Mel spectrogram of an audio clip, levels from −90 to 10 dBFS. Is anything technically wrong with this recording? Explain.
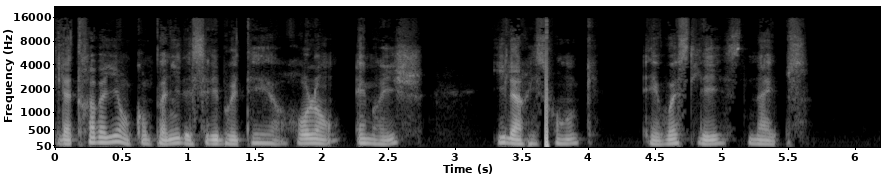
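Yes, there are two faults in this speech.

Lost packet rebuilt from error correction at 1.85 s: one 20 ms packet went missing. The following packet carried a low-bitrate copy of it, and the decoder played that copy, so there is no gap. That 20 ms sounds rougher and noisier.

Invalid numbers at full scale at 3.68 s: a calculation produced infinite or invalid values, and the output was pinned at maximum amplitude for a 10 ms block. At that length it is heard as a single loud bang.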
